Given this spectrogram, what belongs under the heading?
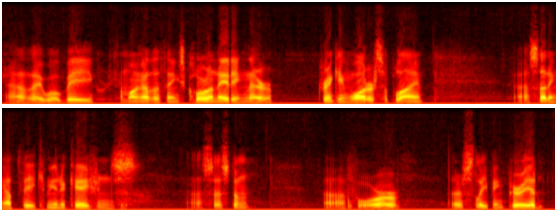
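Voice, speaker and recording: Low, gravelly man announcing. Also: completely flat delivery. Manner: measured, hesitant official delivery. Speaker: mission control public affairs announcer. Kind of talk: halting factual status report. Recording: dull archival broadcast feed.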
